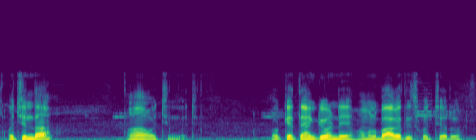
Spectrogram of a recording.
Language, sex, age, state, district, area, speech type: Telugu, male, 30-45, Andhra Pradesh, Bapatla, urban, spontaneous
